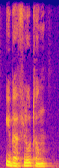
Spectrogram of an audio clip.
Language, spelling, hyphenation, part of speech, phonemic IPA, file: German, Überflutung, Über‧flu‧tung, noun, /yːbɐˈfluːtʊŋ/, De-Überflutung.wav
- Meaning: flooding, overload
